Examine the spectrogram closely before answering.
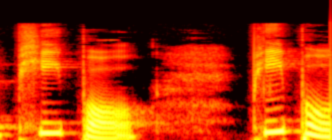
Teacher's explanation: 而下一个字 people 的母音呢，它就会需要拉长 e，所以这个时候你会发现你在念 people 的时候，你的两颊肌肉会稍微有一点拉开，很像有人把你脸颊拉开的感觉。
